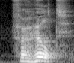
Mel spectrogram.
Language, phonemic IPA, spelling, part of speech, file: Dutch, /vərˈhʏlt/, verhuld, verb, Nl-verhuld.ogg
- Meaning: past participle of verhullen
